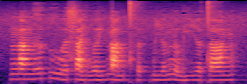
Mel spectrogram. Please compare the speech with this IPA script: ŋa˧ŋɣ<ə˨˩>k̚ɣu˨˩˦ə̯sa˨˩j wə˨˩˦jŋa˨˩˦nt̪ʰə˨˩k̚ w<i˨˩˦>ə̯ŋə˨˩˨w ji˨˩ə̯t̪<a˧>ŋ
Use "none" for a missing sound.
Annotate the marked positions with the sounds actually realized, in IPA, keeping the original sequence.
ə˦˥, i˨˩˦, a˧

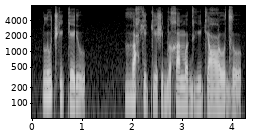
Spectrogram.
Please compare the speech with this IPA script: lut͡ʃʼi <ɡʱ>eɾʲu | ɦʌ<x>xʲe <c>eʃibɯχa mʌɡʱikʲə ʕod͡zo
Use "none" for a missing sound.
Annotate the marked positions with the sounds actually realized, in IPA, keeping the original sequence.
k, ħ, kʲ

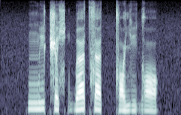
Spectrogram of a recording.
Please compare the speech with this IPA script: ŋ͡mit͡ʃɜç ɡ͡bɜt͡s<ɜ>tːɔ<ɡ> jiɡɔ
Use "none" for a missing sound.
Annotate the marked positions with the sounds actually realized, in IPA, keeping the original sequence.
ɜ, none

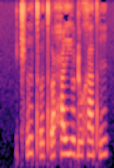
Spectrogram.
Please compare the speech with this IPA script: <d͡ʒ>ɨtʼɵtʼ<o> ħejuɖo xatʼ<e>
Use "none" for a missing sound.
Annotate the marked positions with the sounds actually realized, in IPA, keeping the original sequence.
t͡ʃʼ, ɵ, i

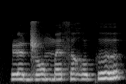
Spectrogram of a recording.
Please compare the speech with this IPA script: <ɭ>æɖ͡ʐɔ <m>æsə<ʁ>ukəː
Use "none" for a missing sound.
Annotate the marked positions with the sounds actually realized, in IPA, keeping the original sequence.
ɭ, m, ʁ

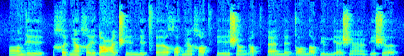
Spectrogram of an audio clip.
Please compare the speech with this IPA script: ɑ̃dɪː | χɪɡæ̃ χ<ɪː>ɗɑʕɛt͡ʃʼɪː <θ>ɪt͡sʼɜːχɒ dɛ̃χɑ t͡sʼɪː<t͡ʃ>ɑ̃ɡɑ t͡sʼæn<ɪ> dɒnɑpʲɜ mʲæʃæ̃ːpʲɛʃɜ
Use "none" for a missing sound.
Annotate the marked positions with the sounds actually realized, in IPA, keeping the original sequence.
ɪː, n, ʃ, ɛ

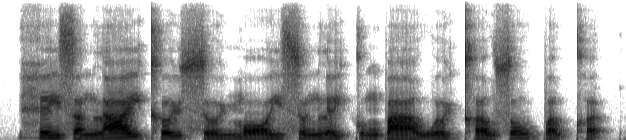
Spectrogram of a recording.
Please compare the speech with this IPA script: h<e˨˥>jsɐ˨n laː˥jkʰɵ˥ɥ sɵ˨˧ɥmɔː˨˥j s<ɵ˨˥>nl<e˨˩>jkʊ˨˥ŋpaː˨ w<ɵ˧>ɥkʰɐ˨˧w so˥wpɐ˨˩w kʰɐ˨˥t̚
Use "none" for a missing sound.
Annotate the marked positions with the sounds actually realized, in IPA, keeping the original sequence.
e˥, ɵ˨˥, e˨˩, ɵ˧

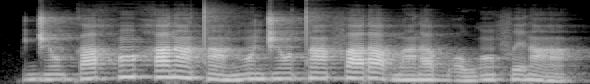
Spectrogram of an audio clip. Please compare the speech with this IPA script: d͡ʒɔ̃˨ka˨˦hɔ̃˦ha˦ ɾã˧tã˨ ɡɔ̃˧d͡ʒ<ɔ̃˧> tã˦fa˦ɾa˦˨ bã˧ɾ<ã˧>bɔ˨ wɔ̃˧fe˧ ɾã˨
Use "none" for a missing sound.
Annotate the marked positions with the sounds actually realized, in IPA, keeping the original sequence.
ɔ̃˧, a˧

